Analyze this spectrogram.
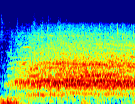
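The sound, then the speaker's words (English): A large crowd of thousands of supporters in Burma cheers loudly in a sustained, dense roar of voices, with whoops and shouts blending into a continuous wall of celebratory noise, as the pro-democracy leader Aung San Suu Kyi stands outside her home waving to them. “That is the cheer of the crowd as Burmese dissident and pro-democracy leader”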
